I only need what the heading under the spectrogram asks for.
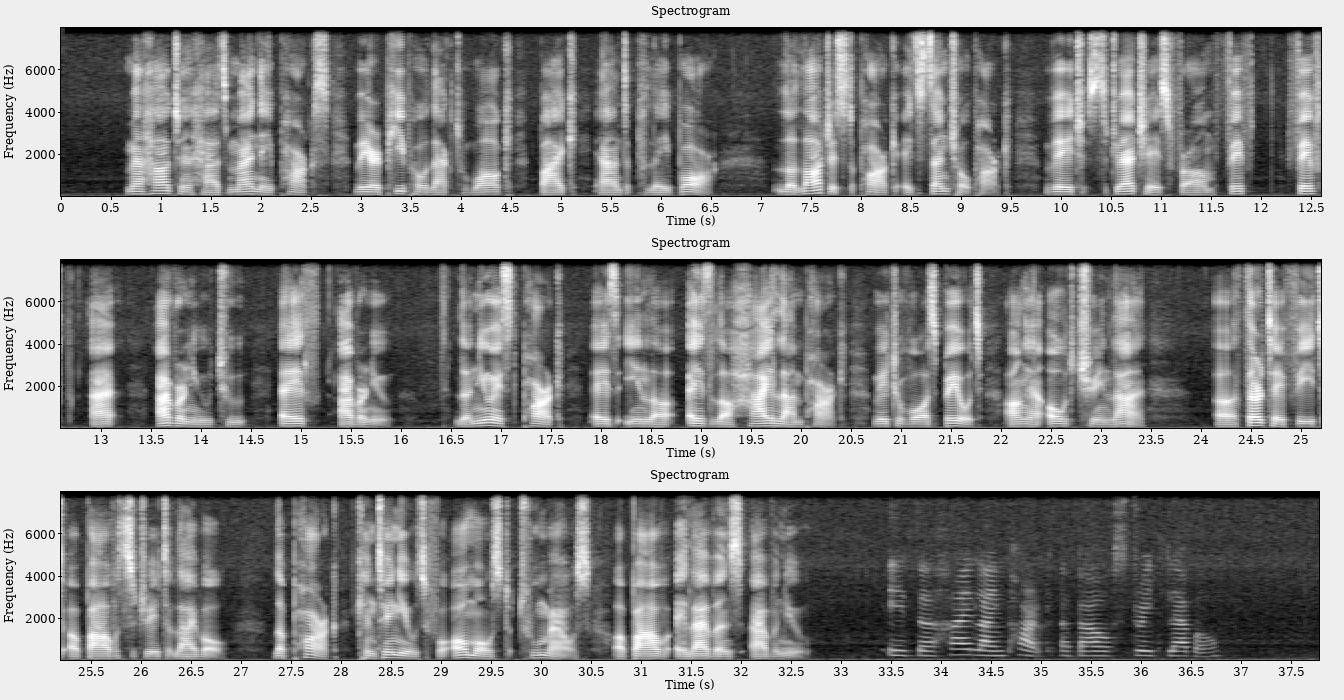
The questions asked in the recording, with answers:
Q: Is the Highline Park above street level?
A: Oh, yes.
